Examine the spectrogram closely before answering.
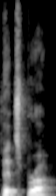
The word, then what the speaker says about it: Pittsburgh: yes and hadron you're correct it should be pronounced Pittsburgh and Jekyll Von canap are you still proud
